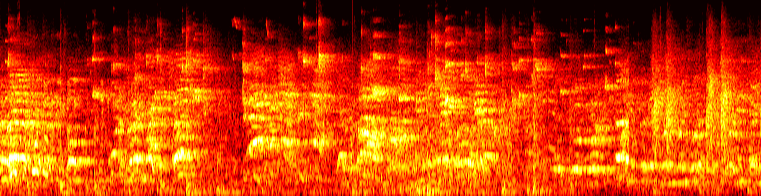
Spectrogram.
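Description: Basketball dribbled on a hardwood gym floor, bouncing repeatedly, with untranscribed voices in the gym throughout.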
